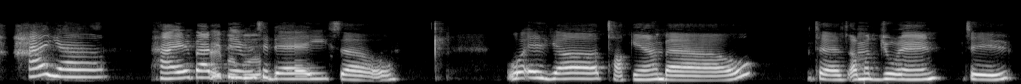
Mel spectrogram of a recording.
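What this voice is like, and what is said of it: Happy, cheerful voice. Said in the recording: “She sounds so happy.”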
